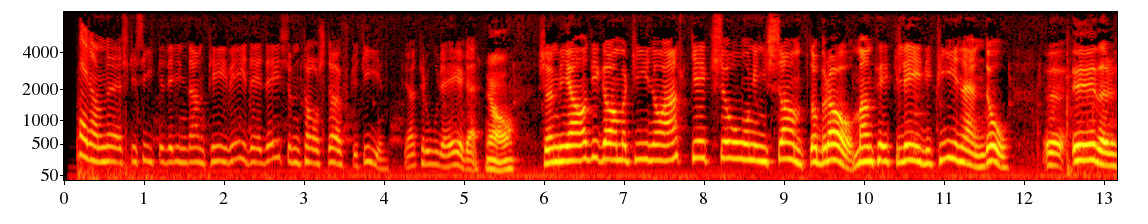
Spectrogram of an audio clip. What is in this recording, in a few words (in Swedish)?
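Vilhelmina Lappland, dialekter; Folkminnen; Svenska sagor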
